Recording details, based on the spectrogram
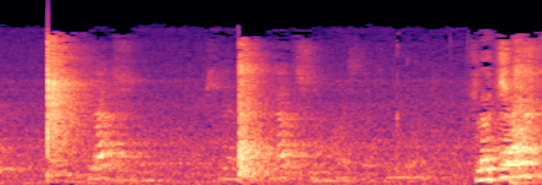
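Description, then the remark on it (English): Two sharp, loud slaps ring out a couple of seconds apart, each a crisp smack with a brief ringing tail, followed by a rougher burst of noise near the end. “How do you say slap?”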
